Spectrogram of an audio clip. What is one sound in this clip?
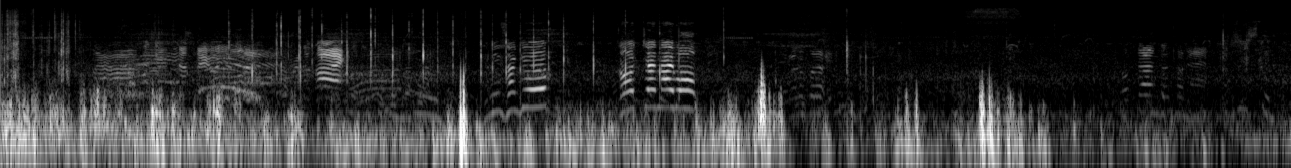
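Young players shout to each other in the distance outdoors.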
